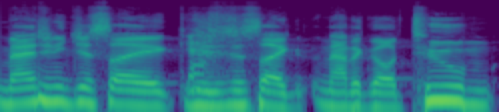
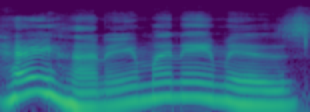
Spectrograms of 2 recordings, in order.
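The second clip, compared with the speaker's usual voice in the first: put-on fifties-style voice, quieter; 3 semitones higher, 5 dB quieter than usual. Discussing a TV character, the speaker performs her greeting; Agnes 1950s vernacular voice. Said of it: "I'm trying to do it in her fifties, like vernacular".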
